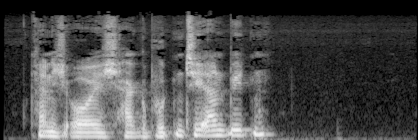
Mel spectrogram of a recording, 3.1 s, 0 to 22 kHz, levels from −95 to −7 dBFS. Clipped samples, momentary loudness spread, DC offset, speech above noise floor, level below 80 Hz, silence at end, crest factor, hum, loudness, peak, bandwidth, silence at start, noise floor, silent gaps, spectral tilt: under 0.1%; 7 LU; under 0.1%; 41 dB; -48 dBFS; 1.1 s; 18 dB; none; -17 LUFS; -2 dBFS; 15.5 kHz; 0.25 s; -58 dBFS; none; -4.5 dB/octave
